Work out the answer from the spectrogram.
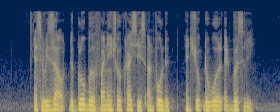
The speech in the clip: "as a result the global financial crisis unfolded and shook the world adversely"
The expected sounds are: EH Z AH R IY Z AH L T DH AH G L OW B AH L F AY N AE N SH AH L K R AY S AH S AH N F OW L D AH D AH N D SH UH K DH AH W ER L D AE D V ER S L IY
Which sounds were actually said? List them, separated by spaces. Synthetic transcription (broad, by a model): EH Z AH R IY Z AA L T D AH G L OW B AH L F AY N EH N SH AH L K R AY S AH S AH N F OW L D AH D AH N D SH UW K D AH W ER L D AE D V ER S L IY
